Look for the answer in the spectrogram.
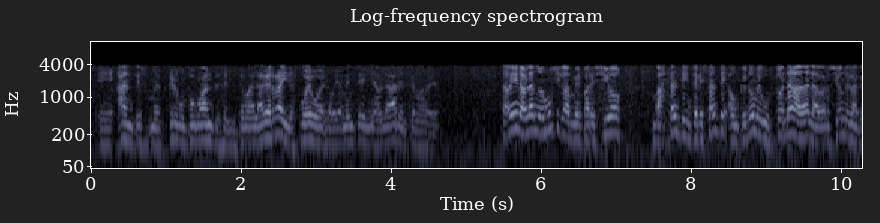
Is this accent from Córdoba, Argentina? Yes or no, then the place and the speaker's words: no; Rivera, Buenos Aires Province, Argentina; en Rivera, en mi pueblo, allá en el interior de la provincia de Buenos Aires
